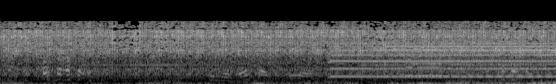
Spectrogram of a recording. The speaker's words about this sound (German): Oh, jetzt hat wieder ein paar Tröten hier.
